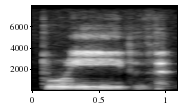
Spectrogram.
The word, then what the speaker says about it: breathe: But it's still a voiced th sound, right?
